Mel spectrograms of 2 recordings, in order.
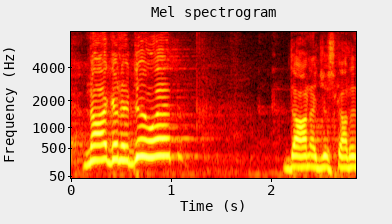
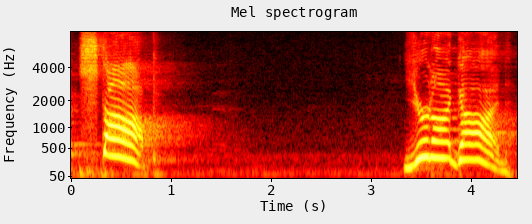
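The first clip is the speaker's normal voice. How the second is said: sharp, higher, stern command; firm rebuke; 6 semitones higher, 4 dB louder, much slower than usual. Real, not acted. Preacher sternly rebukes judgmental listeners, firm command. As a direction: call the judging listener to a halt.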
